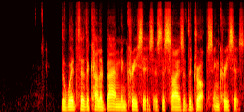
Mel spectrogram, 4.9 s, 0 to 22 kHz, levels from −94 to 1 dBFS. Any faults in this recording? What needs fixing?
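Opus compression, likely at a low bitrate, runs through the whole clip. The damage is plainly audible and points to something near 16 kbps, which pushes the encoder out of its music mode into its hybrid speech mode. That mode spends its few bits on the core of the voice and approximates the rest, so the speech sounds muffled and hoarse from start to finish, with a grainy roughness where finer detail should be. To prevent it, encode at a higher bitrate or keep a less compressed master.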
